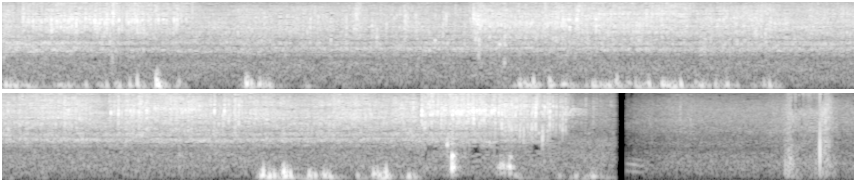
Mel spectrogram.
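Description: Water running from an outdoor tap and splashing onto a child's hands and foot as she washes. It cuts off abruptly about seven seconds in.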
